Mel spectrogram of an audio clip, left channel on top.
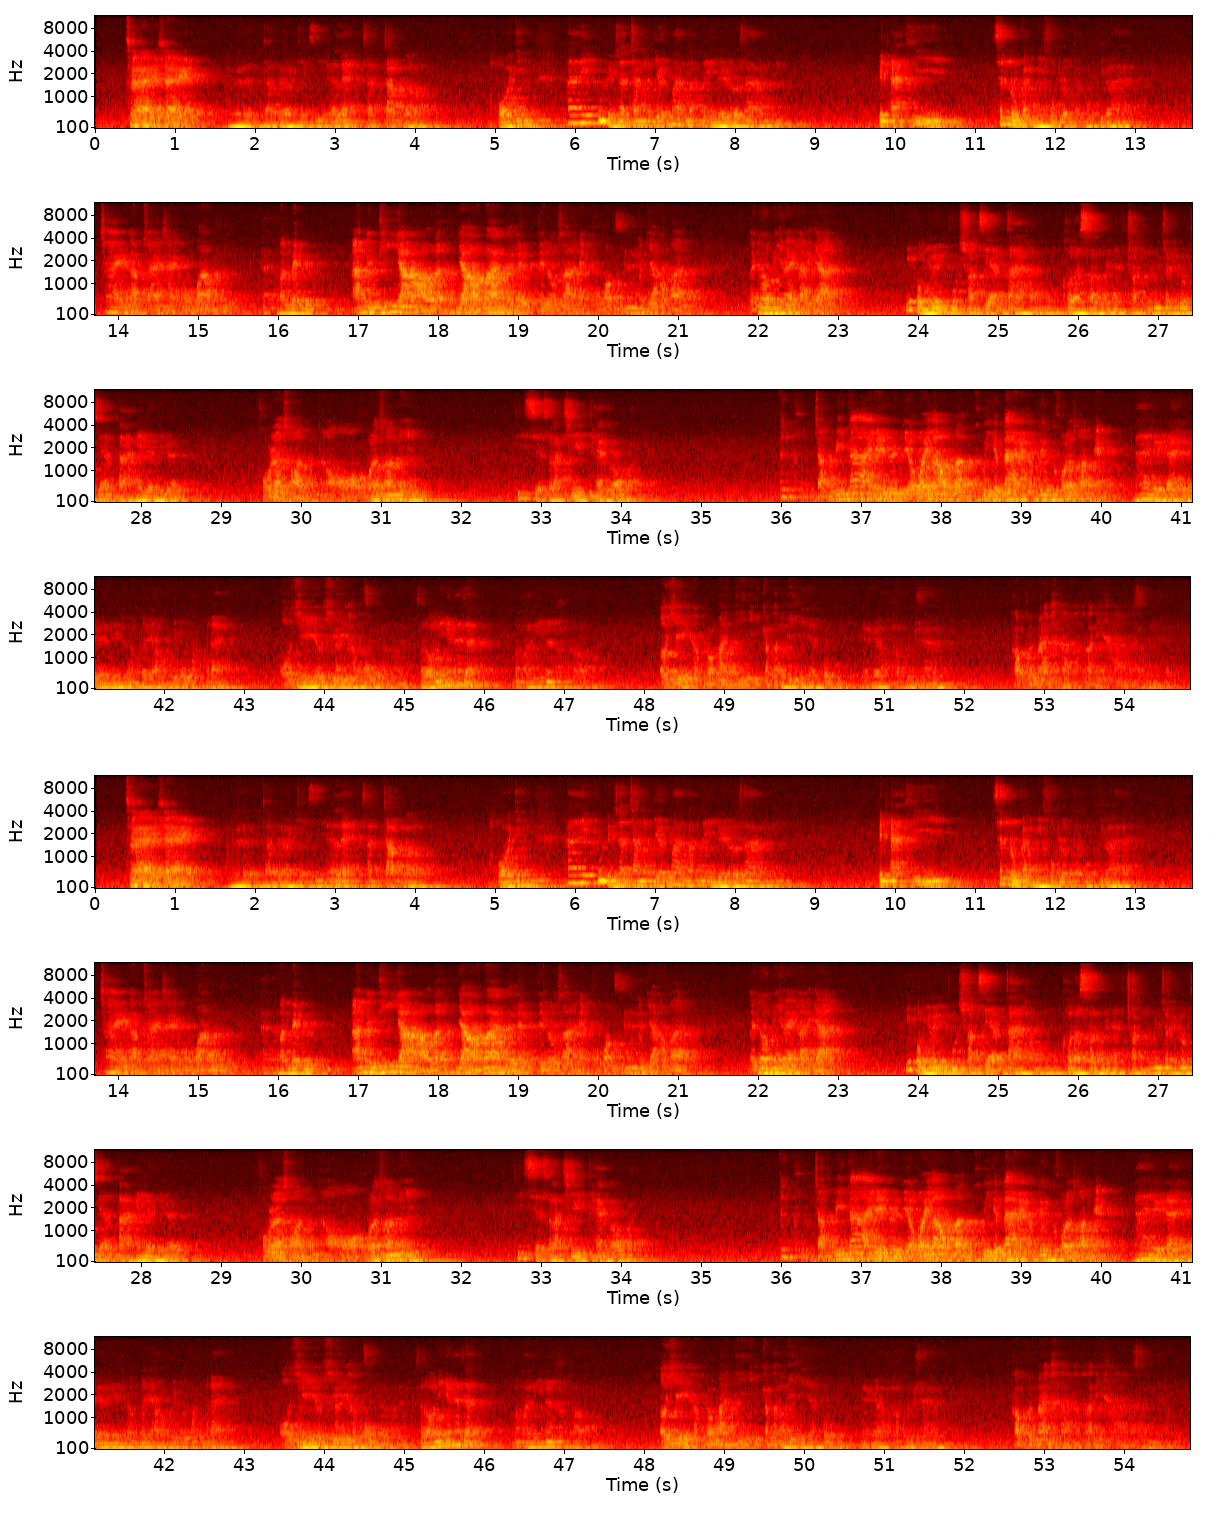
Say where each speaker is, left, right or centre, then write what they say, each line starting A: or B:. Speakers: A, on the right; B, on the right.
A: ใช่ใช่
B: เออแต่จำได้ว่าเกียร์สี่นั่นแหละช็อตจำก็โอ้โหจริงๆถ้าให้พูดถึงช็อตจำมันเยอะมากนะในเดโรซ่ามันเป็นอาร์คที่สนุกอะมีครบรสอะผมคิดว่านะ
A: ใช่ครับใช่ใช่ผมว่ามัน
B: อ่า
A: มันเป็นอันหนึ่งที่ยาวนะยาวมากเลยแหละเตโรซ่าเนี่ยผมว่ามันมันยาวมาก
B: ใช่
A: แล้วก็มีอะไรหลายอย่าง
B: อือฮึนี่ผมยังไม่พูดช็อตเสียน้ำตาของโคลาซอนเลยนะช็อตนั้นเป็นช็อตที่ผมเสียน้ำตาให้เรื่องนี้ด้วย
A: โคราซอนอ๋อโคราซอนนี่
B: อ่าที่เสียสละชีวิตแทนรออะ
A: เอ้ยผมจำไม่ได้เลยเดี๋ยวไว้เรามาคุยกันได้ไหมครับเรื่องโคราซอนเนี่ย
B: ได้เลยได้เลยเรื่องนี้เดี๋ยวเราค่อยเอามาคุยตอนหลังก็ได้ครับ
A: โอเคโอเคครับผม
B: อืมอืมอันนี้เป็นสุดยอดมากสำหรับวันนี้ก็น่าจะประมาณนี้นะของเรา
A: โอเคครับประมาณนี้กำลังดี
B: โอเคครับผมงั้นก็ขอบคุณครับ
A: ขอบคุณมากครับสวัสดีครับ
B: สวัสดีครับ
